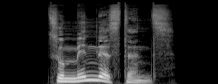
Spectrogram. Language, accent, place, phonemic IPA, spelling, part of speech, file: German, Germany, Berlin, /t͡suˈmɪndəstəns/, zumindestens, adverb, De-zumindestens.ogg
- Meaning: at least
